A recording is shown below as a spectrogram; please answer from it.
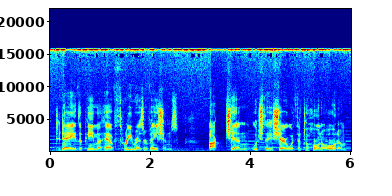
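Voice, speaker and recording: A man giving scripted documentary narration in a measured, explanatory way. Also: fairly low pitch.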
